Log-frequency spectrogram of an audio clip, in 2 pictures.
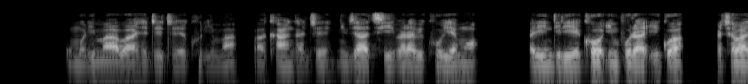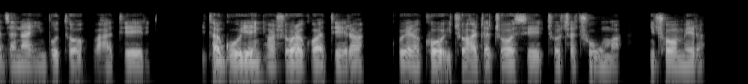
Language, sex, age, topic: Rundi, male, 18-24, agriculture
